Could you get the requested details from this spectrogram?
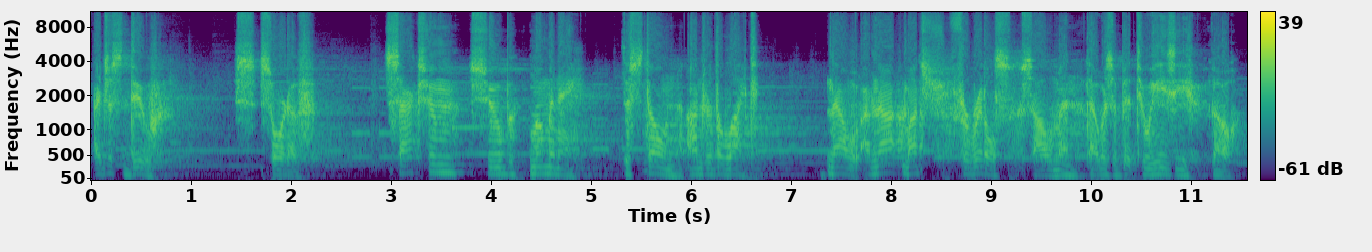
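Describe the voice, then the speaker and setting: A man with a pushed, bright mid-range voice performs a fan audio drama role: a short-tempered, terse young man phoning in to share a local ghost tale. Curt and gruff to begin with, he shifts to unhurried storytelling, the echoey recording carrying music beneath him.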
